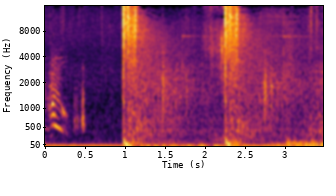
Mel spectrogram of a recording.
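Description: A rifle fires loud, sharp shots that echo away.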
